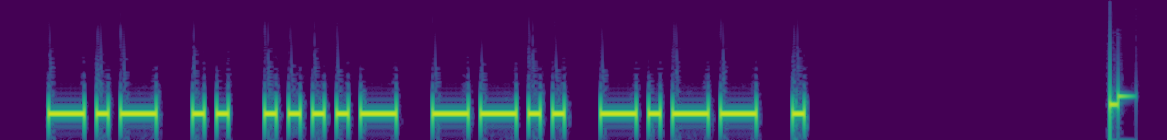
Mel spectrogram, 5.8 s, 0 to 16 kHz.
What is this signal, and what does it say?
Morse code, heard as a keyed tone, about 21 wpm, 700 Hz. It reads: KI4ZYE
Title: USA Call Signs - 6 Characters - 2x Character Spacing - 20wpm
